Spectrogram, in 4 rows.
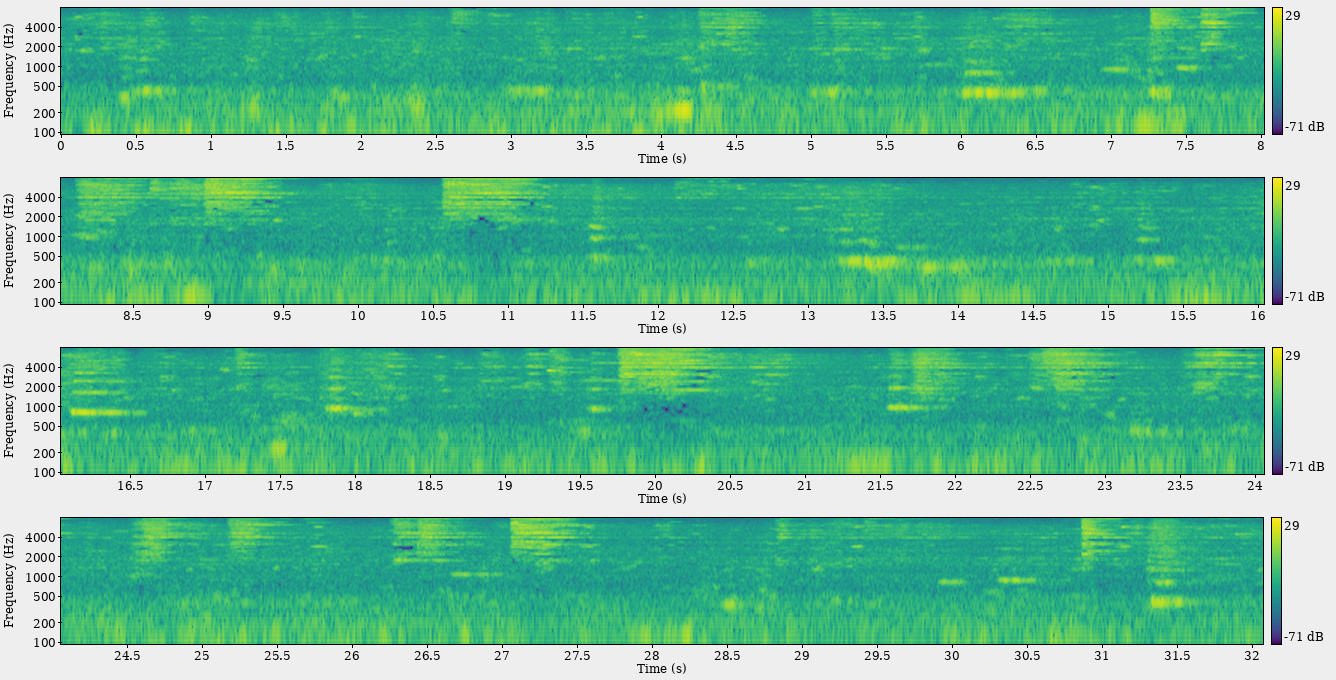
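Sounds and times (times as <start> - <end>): freight train rumbling: 0.0 - 32.0
wheel screeches: 0.1 - 32.0.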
